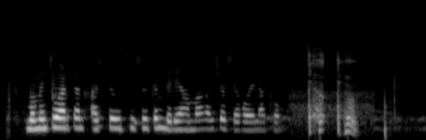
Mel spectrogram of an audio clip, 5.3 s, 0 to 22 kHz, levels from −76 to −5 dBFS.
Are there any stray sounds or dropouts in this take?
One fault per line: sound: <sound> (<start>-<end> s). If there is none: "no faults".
sound: cough (3.8-4.5 s)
